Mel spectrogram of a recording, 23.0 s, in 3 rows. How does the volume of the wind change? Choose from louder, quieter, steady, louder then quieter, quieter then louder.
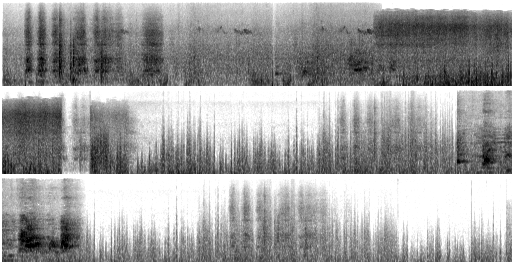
louder then quieter.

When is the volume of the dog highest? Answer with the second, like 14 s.
16 s.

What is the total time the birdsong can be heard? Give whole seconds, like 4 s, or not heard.
not heard.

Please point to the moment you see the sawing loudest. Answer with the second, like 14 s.
1 s.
